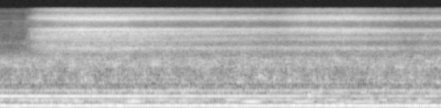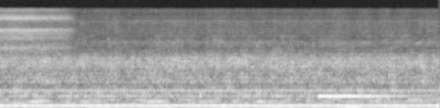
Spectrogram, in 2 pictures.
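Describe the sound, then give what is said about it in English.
A slow, deep inhale through the left nostril during a guided breathing exercise, heard as a steady airy hiss for about five seconds over a sustained droning tone. The hiss then stops while the drone carries on. “We're gonna inhale deep from the left nostril and the base of the spine, starting now.”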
